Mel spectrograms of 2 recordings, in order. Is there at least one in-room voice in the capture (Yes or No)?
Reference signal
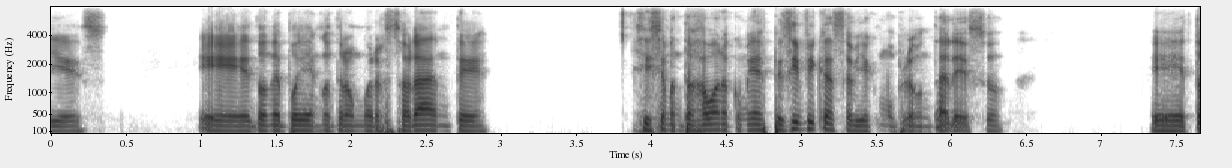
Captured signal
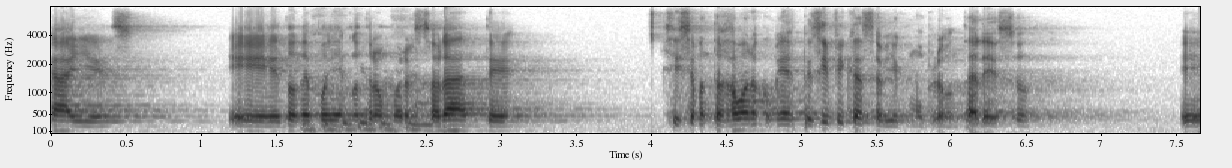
Yes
